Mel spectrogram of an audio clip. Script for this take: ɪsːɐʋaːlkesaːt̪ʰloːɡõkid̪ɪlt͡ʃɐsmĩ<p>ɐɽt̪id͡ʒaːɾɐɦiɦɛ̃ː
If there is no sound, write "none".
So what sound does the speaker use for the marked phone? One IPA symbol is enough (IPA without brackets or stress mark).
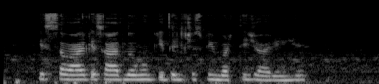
b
